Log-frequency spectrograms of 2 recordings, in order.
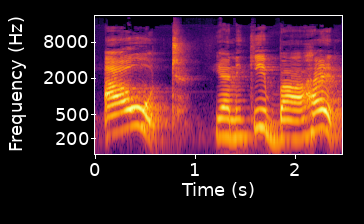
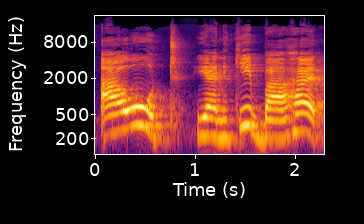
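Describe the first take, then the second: No difference in how they are said.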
